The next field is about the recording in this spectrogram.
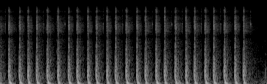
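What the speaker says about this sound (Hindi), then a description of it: "अभी इसका ये फायर हमारे भाई पे जाता है, वहां पे भी डैमेज।" An M4 rifle in a video game fires one fast, evenly spaced burst of roughly two dozen sharp shots, close and loud, with no voices over it.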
